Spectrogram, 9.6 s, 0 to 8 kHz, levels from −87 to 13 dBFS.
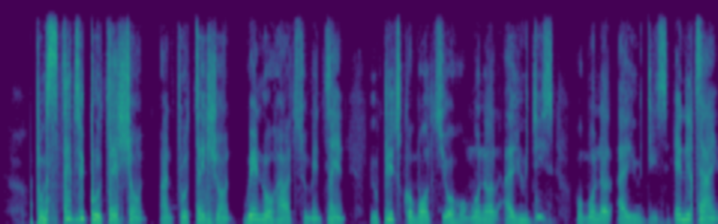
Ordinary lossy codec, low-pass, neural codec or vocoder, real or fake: none; 7.2 kHz; codec, 16 kHz, 2 kbps, FreqCodec, larger model; fake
